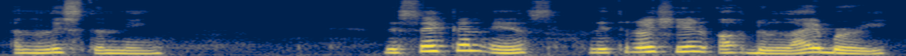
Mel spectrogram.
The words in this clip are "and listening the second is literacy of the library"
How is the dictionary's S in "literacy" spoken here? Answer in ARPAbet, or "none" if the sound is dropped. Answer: SH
